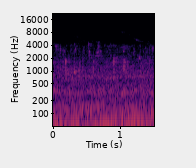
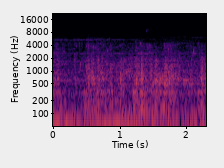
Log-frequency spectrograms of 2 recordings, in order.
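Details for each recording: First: Air source heat pump water circuit after filter cleaning and bleeding air locks: smooth, even rush and trickle of water with no gurgling or air spitting; flow steady and normal. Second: Air source heat pump circulation pipework, pump power raised to about 50–60 after filter clean on a cold day around six degrees: faint irregular gurgles and spluttering bursts over water rush as trapped air clears, then goes quiet.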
